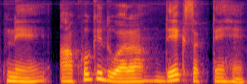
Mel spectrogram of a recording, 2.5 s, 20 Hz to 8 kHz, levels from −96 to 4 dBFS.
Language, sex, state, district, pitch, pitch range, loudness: Hindi, male, Rajasthan, Jaipur, 135 Hz, 130-150 Hz, -15 LUFS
